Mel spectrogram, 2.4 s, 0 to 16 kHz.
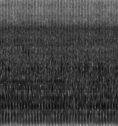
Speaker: this engine is set to about 1,000 rpm so it's running much slower that means it's using a lot less gasoline or petrol and it's also making a lot less noise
